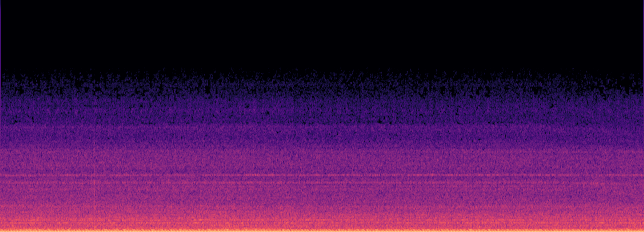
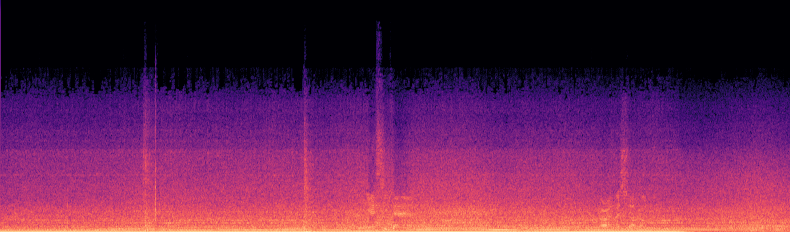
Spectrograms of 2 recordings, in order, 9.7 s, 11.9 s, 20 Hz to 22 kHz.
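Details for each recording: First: BMW N54 single-turbo running E60 fuel after a successful MHD flash, with no check-control errors. Smooth, even low idle rumble with no stumbles or hunting; rail pressure has settled around 6.50. Healthy idle. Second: BMW N54 engine idling on cold start in a garage after a corrupted MHD flash done from an iPhone. About 20 seconds after starting it sets an engine fault and rail pressure drops. The cooling fan roars at full speed, partly masked by a loud dual-mass flywheel.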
